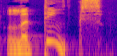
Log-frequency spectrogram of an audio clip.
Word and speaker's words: Latinx: By the way, I didn't realize I had been mispronouncing that word all this time. Because I've been saying Latinx or Latinx. L-A-T-I-N-X, right? You would think Latinx. But that's not the correct pronunciation. It's Latinx.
